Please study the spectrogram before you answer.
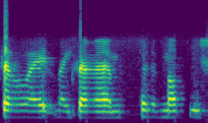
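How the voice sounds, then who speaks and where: A woman from Canada, a dancer and doctoral student, answering interview questions chattily and filling pauses with "you know" and "like.". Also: sits low, completely flat delivery, no room sound. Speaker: guest, dancer and PhD student. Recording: tinny phone-like line, dry.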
